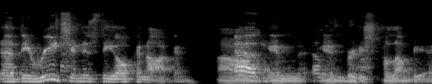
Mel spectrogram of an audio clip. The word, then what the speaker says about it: Okanagan: the uh okanagan uh the region is the okanagan uh in in british columbia here yeah um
